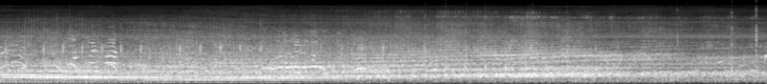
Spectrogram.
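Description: Several men shout and cheer from a distance outdoors.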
